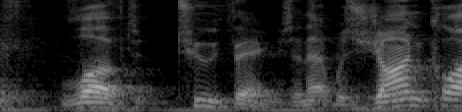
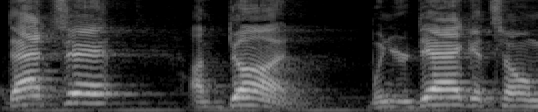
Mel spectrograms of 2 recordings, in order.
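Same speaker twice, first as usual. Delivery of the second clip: fed-up mom; 5 semitones higher, 5 dB louder than usual. Retold or imitated. Mom scolding, acted quote.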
